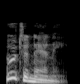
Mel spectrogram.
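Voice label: "hootenanny", British English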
